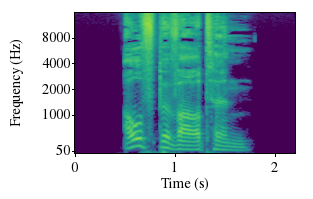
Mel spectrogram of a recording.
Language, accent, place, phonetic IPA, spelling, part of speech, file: German, Germany, Berlin, [ˈaʊ̯fbəˌvaːɐ̯tn̩], aufbewahrten, adjective / verb, De-aufbewahrten.ogg
- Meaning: inflection of aufbewahrt: 1. strong genitive masculine/neuter singular 2. weak/mixed genitive/dative all-gender singular 3. strong/weak/mixed accusative masculine singular 4. strong dative plural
